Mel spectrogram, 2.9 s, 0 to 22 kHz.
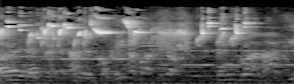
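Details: Loud song of a hand-reared European goldfinch, a junior field bird raised in 2013: quick bright twittering with high piercing notes and buzzy fragments, continuous throughout.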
